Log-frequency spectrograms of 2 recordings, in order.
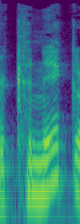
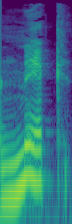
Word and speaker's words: Knik: Also grants new stations in Alaska, and its city is pronounced either Knik or Nick. It's spelled K-N-I-K, and the official city of license is Knik Fairview.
